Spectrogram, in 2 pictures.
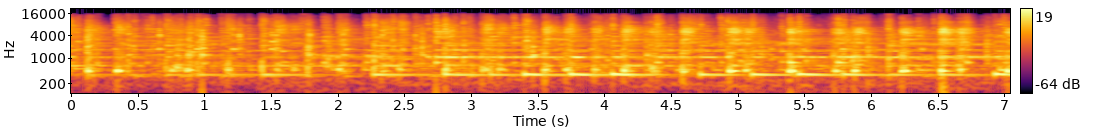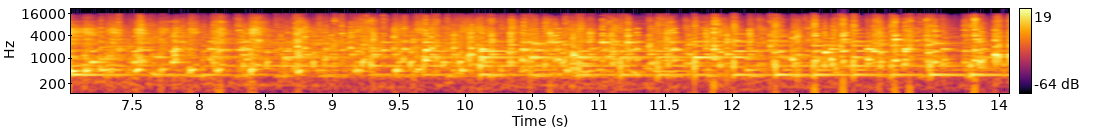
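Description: Many saucepans and pots being banged by a crowd: a dense, irregular clatter of metal strikes with ringing metallic tones held underneath.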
